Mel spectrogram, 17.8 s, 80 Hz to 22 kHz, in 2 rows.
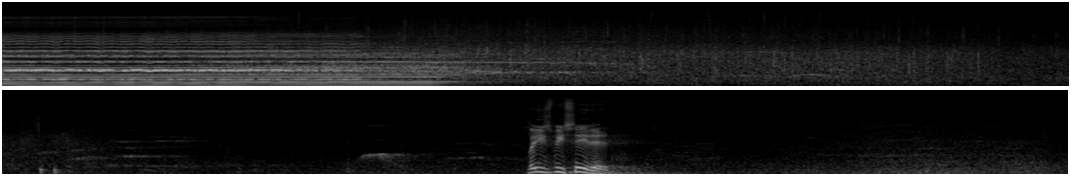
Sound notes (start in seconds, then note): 3.0 applause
